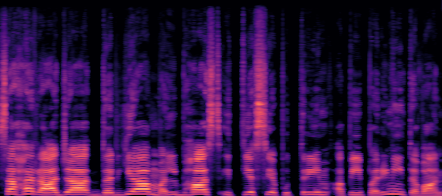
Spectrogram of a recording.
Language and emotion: Sanskrit, neutral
